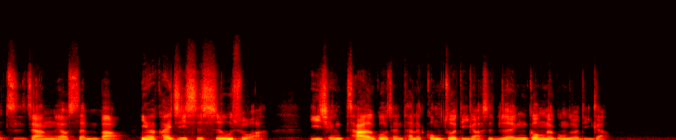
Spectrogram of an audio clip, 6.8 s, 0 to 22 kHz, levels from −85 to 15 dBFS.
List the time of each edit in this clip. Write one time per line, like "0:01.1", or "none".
0:01.4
